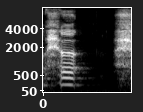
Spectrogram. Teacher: حا حروف حلقی میں سے ہے، حلق کے درمیانی حصے سے ادا ہوتا ہے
